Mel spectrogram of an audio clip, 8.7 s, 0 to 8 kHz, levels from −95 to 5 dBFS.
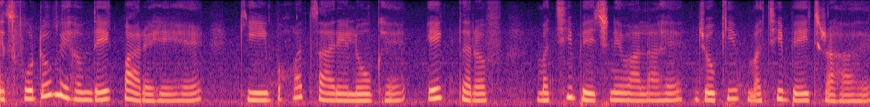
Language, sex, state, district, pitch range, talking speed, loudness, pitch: Hindi, female, Chhattisgarh, Korba, 190-235 Hz, 170 wpm, -16 LUFS, 205 Hz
